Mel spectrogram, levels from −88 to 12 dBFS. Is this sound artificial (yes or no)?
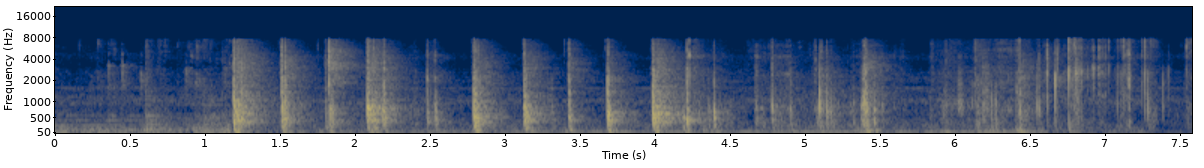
no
